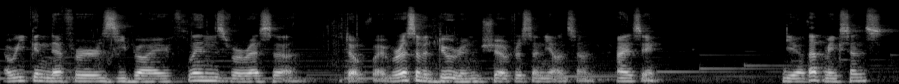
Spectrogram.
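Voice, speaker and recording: A man's voice: a little high, steady tone, measured pace, creaky, a little mellow. Rambling man streamer over game music. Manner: rambling, thinking aloud. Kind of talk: casual livestream gameplay commentary.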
